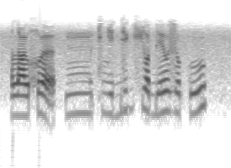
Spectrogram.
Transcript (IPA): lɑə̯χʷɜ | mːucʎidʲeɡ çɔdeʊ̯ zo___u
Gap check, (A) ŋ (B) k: B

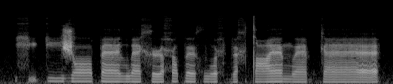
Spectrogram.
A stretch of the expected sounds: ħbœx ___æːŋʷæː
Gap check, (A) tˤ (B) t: A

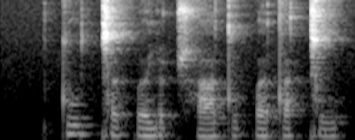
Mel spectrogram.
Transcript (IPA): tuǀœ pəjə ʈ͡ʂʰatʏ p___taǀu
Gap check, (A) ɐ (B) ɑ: A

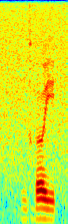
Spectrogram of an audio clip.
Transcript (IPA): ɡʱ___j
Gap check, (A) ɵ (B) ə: A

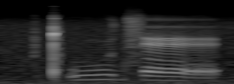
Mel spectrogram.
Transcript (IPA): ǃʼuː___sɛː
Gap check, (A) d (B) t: A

